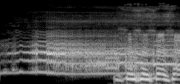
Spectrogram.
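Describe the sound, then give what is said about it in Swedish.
A voice imitates the shrill, piercing, very loud scream of a character whose scream shorts out the Maximals, held loud and strained for a couple of seconds, wavering as it goes and breaking into rougher, choppier bursts toward the end. “Kan, kan någon försöka sig på det här skriket?”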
